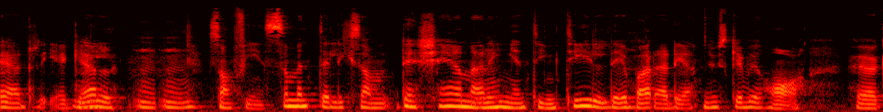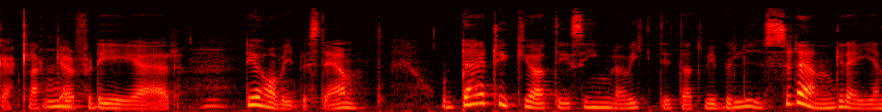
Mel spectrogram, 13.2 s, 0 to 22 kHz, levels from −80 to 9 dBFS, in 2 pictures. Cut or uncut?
cut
